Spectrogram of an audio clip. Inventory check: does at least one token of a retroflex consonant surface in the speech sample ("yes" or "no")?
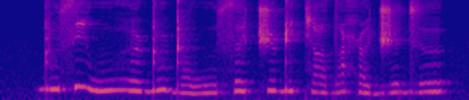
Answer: yes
